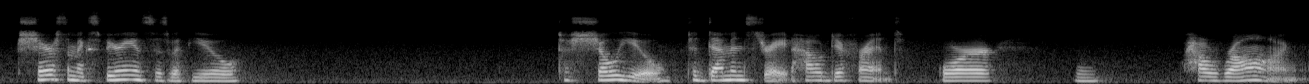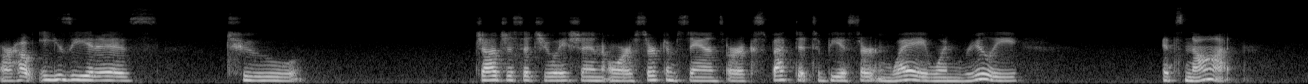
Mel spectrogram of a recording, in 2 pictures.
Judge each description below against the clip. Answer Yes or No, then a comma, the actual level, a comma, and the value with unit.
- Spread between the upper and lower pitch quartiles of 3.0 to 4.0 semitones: Yes, average, 3.3 semitones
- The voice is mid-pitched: Yes, medium, 180 Hz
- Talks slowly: Yes, slow, 90 wpm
